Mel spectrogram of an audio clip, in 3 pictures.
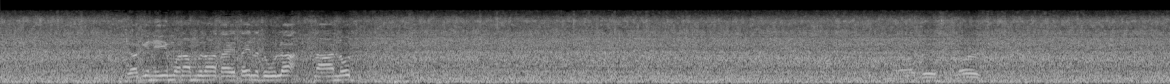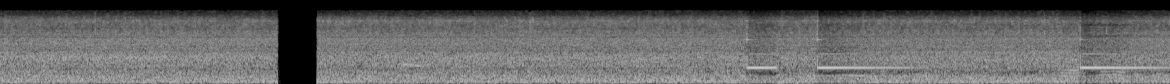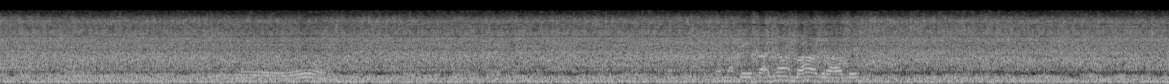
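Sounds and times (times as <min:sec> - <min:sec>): rushing waterfall torrent: 0:00.0 - 0:14.4.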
